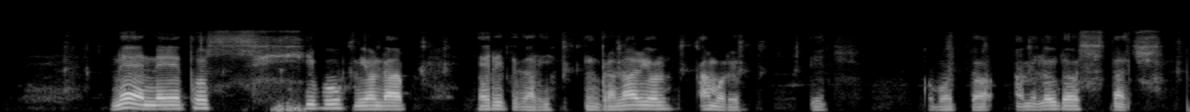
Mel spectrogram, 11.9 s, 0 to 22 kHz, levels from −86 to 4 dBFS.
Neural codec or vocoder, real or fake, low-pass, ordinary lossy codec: codec, 44.1 kHz, 7.8 kbps, DAC; fake; 7.2 kHz; none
